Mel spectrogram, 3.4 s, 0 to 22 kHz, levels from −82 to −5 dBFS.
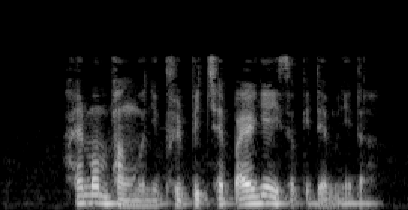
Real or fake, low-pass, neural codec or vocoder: real; 7.2 kHz; none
